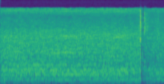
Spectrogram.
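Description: Steady ballpark crowd noise, with one sharp crack of a bat hitting the pitched ball near the end.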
